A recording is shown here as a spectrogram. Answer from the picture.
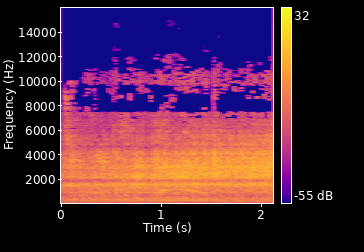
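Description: Jet airliner flying in low, its engine roar growing steadily louder.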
